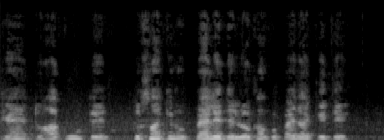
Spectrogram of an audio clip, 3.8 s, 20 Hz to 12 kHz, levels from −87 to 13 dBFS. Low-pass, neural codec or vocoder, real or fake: 10.8 kHz; none; real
